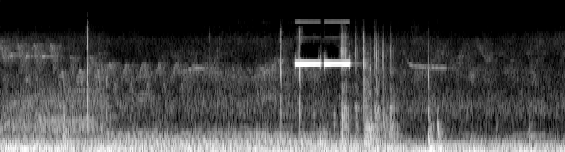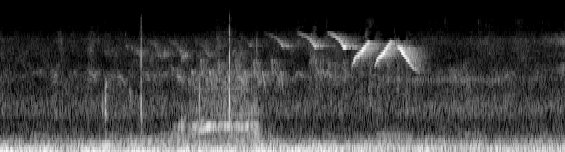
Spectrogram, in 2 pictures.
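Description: A bird calls with a quick run of falling chirps about two-thirds of the way through, over a low steady hum. A short high beep and a few clicks come about two seconds in.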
